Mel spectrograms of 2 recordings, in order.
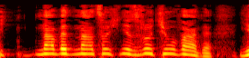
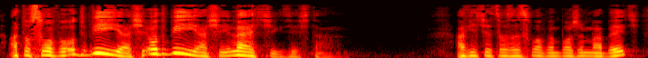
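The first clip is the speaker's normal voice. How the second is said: ordinary delivery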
